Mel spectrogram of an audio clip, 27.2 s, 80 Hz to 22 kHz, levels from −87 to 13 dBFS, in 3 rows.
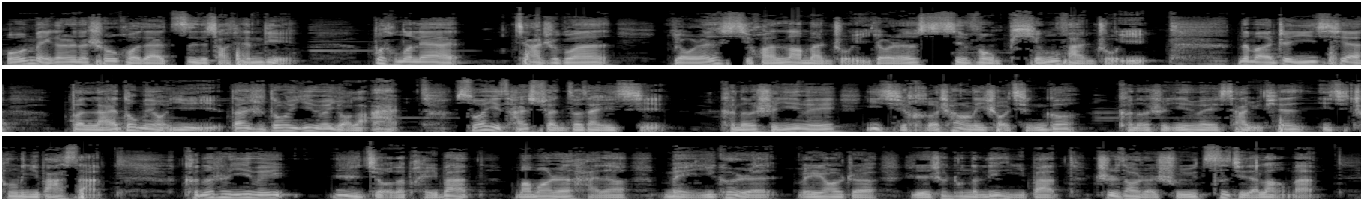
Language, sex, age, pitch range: Chinese, male, 20-39, 100-135 Hz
